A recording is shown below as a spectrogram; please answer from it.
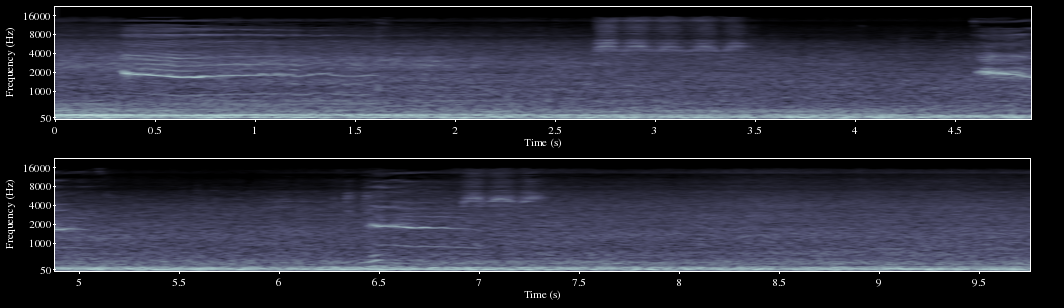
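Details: Shy, hungry calico street cat meowing outdoors: several rising-falling mewing calls over about seven seconds, heard against constant low traffic rumble with brief voices and clatter.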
